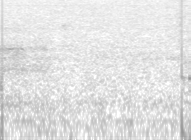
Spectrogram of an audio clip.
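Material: Nothing is struck.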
